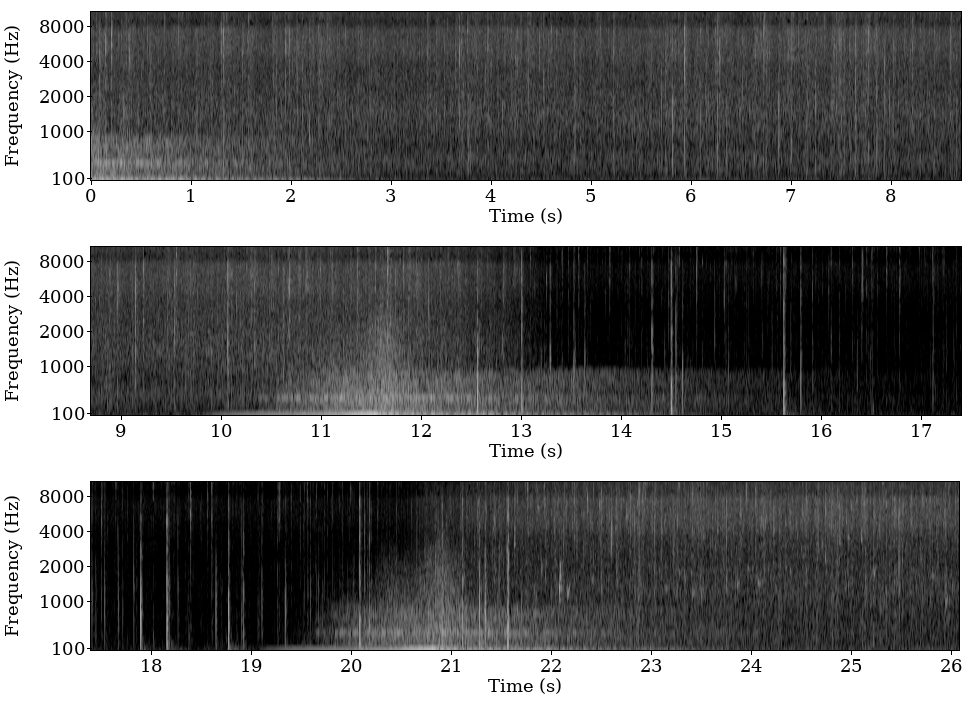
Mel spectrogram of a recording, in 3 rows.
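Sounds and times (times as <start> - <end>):
thunder: 0.0 - 3.0, 9.8 - 15.4, 19.2 - 24.0
rain: 0.0 - 26.0.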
